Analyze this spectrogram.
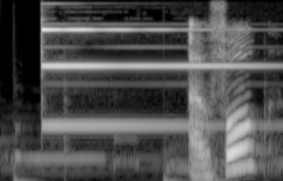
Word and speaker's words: avô: Avô with the circumflexo, the little hat, means grandfather.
